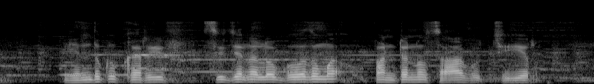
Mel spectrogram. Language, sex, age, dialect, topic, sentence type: Telugu, male, 31-35, Telangana, agriculture, question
